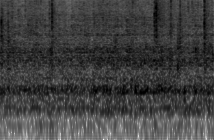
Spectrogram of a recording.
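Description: Countertop blender running at a steady speed, blending a liquid protein shake: an even motor whir with a hum that holds one pitch.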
